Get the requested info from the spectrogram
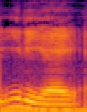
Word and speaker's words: Irie: I rarely ever hear anyone use that pronunciation, but apparently from Shigehiro Irie's mouth himself, he told Cole Radrick it is pronounced E-D-A, like the letters E-D-A.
